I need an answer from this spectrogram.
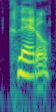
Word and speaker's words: Clairo: gracy chapel i uwaga moja nowa miłość Czyli clero pisze się cirro i to jest taka Indie popowa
